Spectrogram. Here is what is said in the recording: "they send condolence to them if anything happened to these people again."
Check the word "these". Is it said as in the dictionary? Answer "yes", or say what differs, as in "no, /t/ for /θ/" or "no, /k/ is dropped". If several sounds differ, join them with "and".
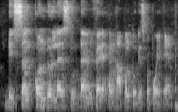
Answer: no, /s/ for /z/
